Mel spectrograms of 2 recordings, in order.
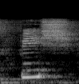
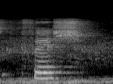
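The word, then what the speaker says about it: fish: pedindo aí do parado principal fez não falamos fixe falamos feche ok é o peixe que quem que é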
